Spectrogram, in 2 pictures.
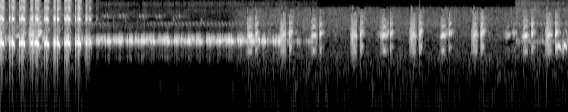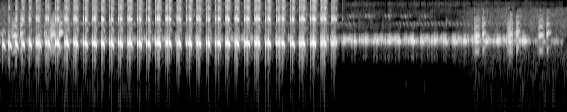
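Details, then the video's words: Frog croaks loud and close, alternating between long rapid series of rasping pulses, smoother sustained trills and scattered single croaks with short pauses between. "SUARA KODOK | SUARA BINATANG | SUARA KATAK"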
